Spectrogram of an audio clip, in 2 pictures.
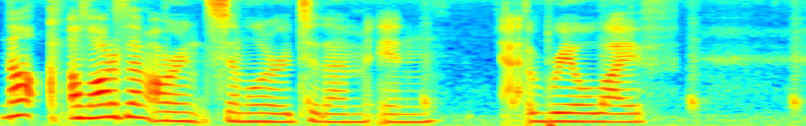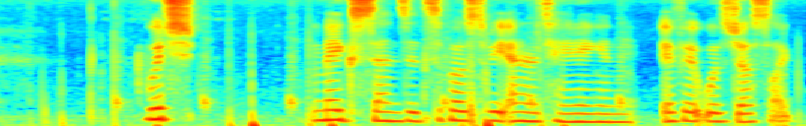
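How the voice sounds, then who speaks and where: A woman's voice: mid-range voice, unhurried, pauses often, fairly bright tone, a little hiss or hum, poor audio. A teenage girl chatting casually about a musical's characters, rambling with lots of fillers and restarts. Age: teens. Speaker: co-host of a rating video. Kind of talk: casual chat.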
